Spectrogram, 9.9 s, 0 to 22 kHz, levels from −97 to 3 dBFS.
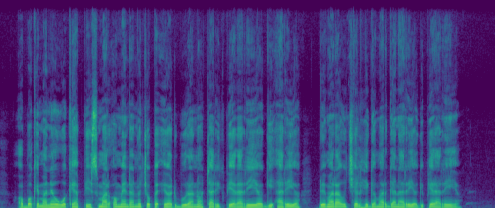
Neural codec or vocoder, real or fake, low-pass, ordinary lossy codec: none; real; none; none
